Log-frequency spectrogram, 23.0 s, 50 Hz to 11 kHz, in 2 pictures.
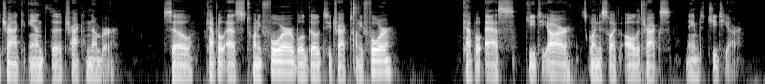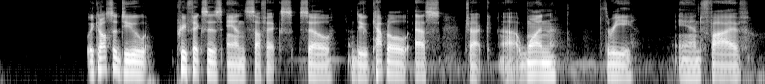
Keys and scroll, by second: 2.9 shift+s, 4.0-4.8 typing, 5.2 Return, 6.8-8.6 typing, 9.5 Return, 17.0 shift+s, 19.2 shift+1, 19.9 ', 20.4 3, 21.6-22.9 typing.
